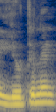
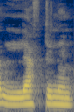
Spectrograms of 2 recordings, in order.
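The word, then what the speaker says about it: lieutenant: Same question number 13 में देखिए, आपको ये स्पेलिंग ल्यूटिनेंट नज़र आती होगी, लेकिन इसको बोलने में ल्यूटिनेंट नहीं बोला जाता, लेफ्टिनेंट बोला जाता है।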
